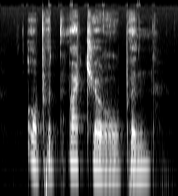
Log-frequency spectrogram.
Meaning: to call on the carpet
- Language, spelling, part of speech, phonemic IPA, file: Dutch, op het matje roepen, verb, /ˌɔpɛtˈmɑcəˌrupə(n)/, Nl-op het matje roepen.ogg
